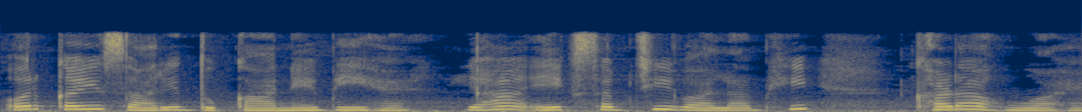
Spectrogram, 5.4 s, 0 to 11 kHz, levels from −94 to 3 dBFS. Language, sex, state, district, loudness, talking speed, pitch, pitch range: Hindi, female, Uttar Pradesh, Varanasi, -24 LUFS, 145 wpm, 250 Hz, 225-300 Hz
